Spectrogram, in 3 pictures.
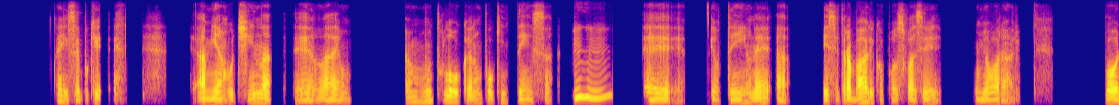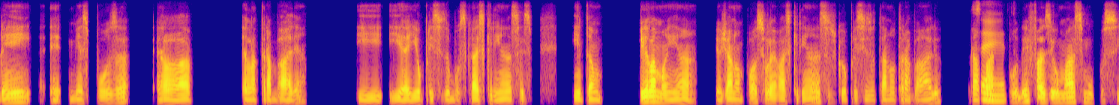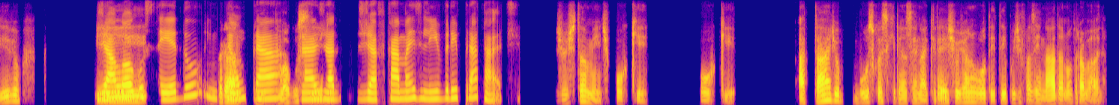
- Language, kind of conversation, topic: Portuguese, advice, Como posso negociar um horário flexível para conciliar família e trabalho?
- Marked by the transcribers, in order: chuckle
